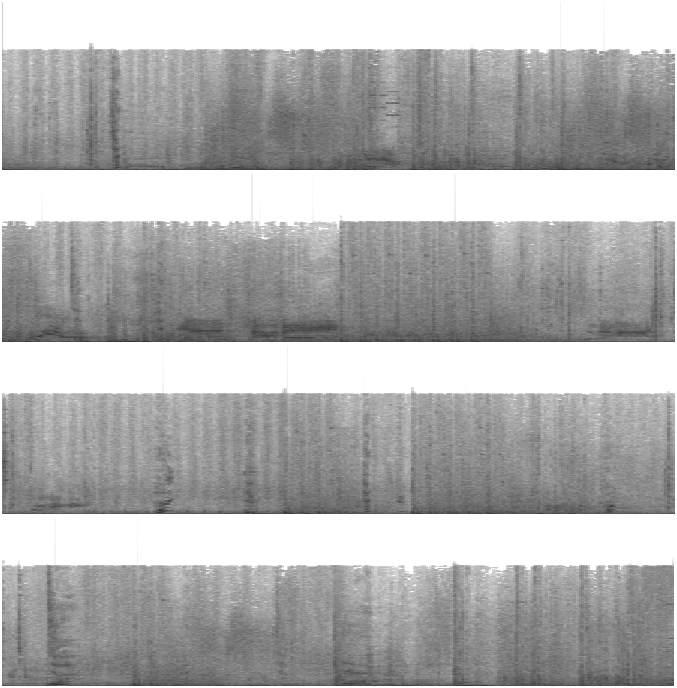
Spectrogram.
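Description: Rapid gunfire blasts out in quick bursts.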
